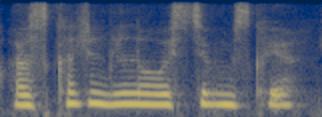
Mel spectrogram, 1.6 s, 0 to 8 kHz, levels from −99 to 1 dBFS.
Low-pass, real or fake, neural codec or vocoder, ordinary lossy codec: 7.2 kHz; fake; codec, 16 kHz in and 24 kHz out, 0.6 kbps, FocalCodec, streaming, 2048 codes; none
